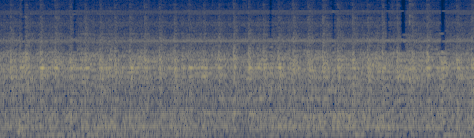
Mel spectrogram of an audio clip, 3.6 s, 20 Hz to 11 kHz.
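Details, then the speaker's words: Elliot 14S machine on first power-up after restoration, drive at 50 Hz, gearbox gear greasing unclear: hissy, clattering mechanical run with a steady pulse around one and a half beats a second; surging, cause unclear. "Anyway, we'll start it off again. You can listen to it. It's pulsing as well."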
